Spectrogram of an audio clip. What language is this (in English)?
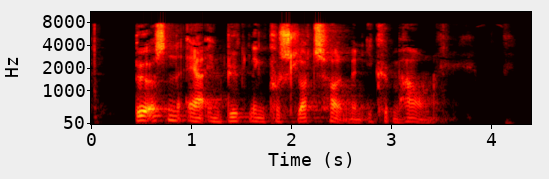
Danish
